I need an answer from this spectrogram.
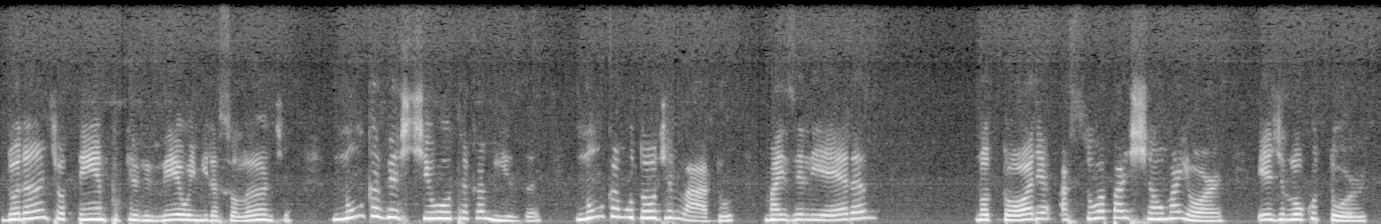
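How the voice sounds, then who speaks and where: A woman with a Brazilian Portuguese accent reads a formal tribute aloud in a council chamber, stumbling and restarting words as she goes. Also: dry recording. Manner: halting, restarts words while reading. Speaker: council member giving a tribute. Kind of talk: slow formal reading of a tribute. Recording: dry, dull low-fi sound.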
